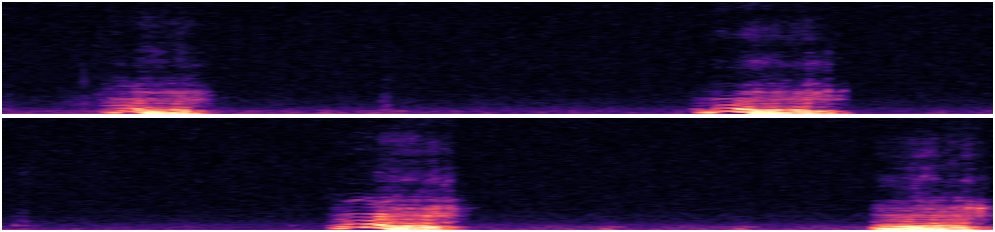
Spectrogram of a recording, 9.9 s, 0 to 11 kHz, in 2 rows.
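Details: A wild male lion in the Mara Triangle of Kenya's Maasai Mara, filmed in August 2017, giving deep grunting roars in a series, about one every three seconds, each a short low heaving burst.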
